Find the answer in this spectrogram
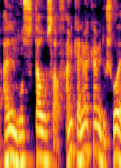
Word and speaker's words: المستوصف: المستوصف یعنی سین هسته بعد صاد هسته. خطا غم نده، این قرآن نیسته که ما هر یک چیکار کنیم حرف با تجوید بخونیم. نه، این خطا. این کتابی عادی های، این گفتگوی عادی های. شما میتونی همین ساده سین تلفظ کنی. بعضیا میگن اینقدر کلمه دشواره، المستوصف با صاد باید بگی. نه، میگیم عادی های. خطونه غم نتی، خطونه در دشواری دچار نکنی. میتونی سین بگی المستوصف.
